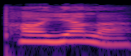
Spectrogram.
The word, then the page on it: paella: American English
